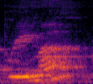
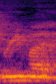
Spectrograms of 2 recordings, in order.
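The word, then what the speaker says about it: Breema: And I would love to weave in the practice of Brima to kind of merge with this QiGong inspired class. Brima, it's spelled B-R-E-E-M-A, and many of you have practiced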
